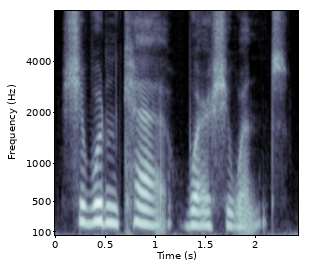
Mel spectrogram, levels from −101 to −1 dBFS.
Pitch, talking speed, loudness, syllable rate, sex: 195 Hz, 150 wpm, -19 LUFS, 3.5 syllables/s, female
